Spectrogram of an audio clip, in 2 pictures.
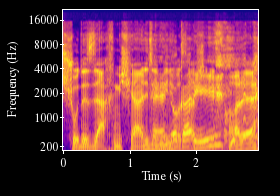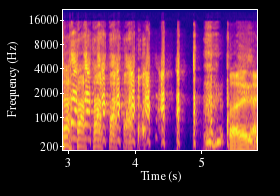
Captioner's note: laughs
